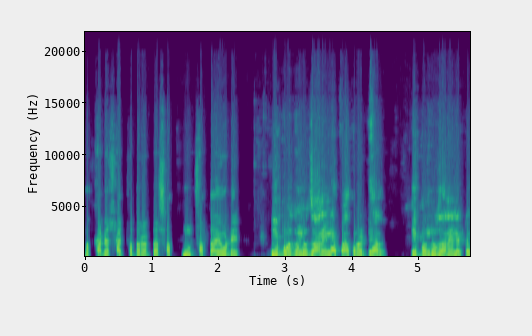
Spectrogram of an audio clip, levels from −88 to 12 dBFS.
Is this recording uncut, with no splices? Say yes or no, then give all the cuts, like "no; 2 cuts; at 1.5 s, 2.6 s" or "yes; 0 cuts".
no; 1 cut; at 2.4 s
